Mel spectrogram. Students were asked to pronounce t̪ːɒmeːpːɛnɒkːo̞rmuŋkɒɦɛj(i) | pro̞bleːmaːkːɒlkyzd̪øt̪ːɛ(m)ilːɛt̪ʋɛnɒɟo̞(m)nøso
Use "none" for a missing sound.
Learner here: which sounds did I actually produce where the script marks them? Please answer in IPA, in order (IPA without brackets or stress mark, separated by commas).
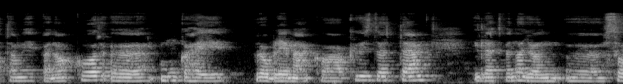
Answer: i, m, none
